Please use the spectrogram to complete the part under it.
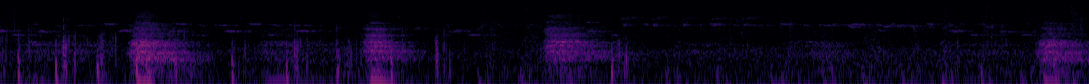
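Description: Footsteps rustle through dense ferns and grass.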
